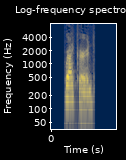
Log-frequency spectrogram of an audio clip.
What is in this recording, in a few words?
"record", voice, english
